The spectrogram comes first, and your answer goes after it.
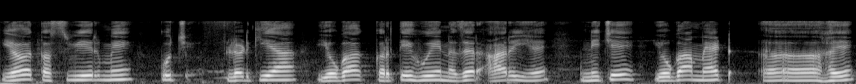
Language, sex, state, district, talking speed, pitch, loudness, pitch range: Hindi, male, Chhattisgarh, Korba, 120 wpm, 200 Hz, -13 LUFS, 180-210 Hz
